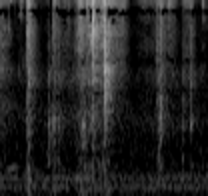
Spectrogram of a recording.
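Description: Faint handling of cosmetic packaging: a few light clicks and rustles as a small cardboard product box is picked up.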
